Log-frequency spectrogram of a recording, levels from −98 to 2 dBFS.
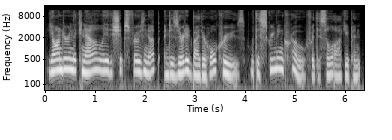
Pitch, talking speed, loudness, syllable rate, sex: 210 Hz, 215 wpm, -17 LUFS, 5.3 syllables/s, female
